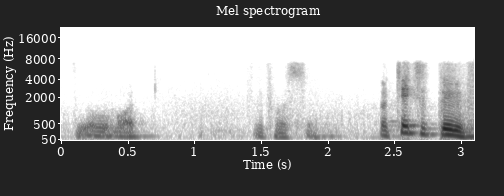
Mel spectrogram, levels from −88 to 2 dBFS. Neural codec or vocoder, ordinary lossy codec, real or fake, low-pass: codec, 16 kHz, 0.5 kbps, X-Codec, HuBERT features, trained on general audio; Opus, 16 kbps; fake; 7.2 kHz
